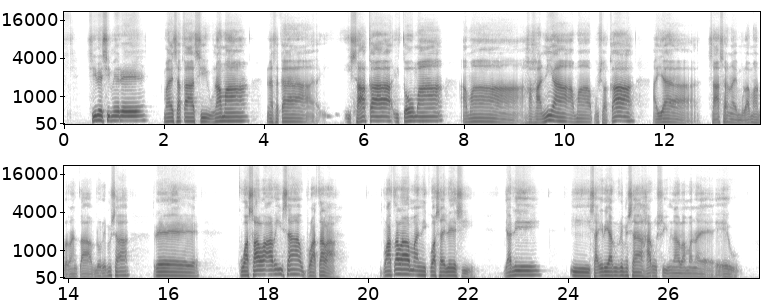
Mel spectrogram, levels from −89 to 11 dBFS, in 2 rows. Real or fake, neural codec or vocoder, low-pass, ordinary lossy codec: fake; autoencoder, 48 kHz, 128 numbers a frame, DAC-VAE, trained on Japanese speech; none; none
